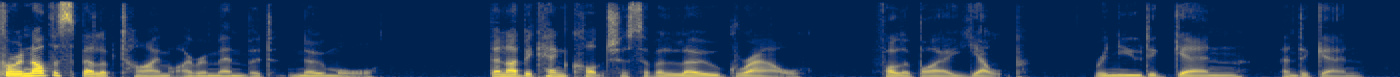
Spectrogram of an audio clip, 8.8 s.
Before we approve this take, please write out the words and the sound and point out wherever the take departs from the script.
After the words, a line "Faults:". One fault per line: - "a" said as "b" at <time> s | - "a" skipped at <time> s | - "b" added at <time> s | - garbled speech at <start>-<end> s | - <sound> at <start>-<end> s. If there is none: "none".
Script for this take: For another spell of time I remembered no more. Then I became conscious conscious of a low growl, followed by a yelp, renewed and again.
For another spell of time I remembered no more. Then I became conscious of a low growl, followed by a yelp, renewed again and again.
Faults:
- "conscious" skipped at 4.0 s
- "again" added at 7.2 s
